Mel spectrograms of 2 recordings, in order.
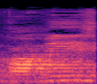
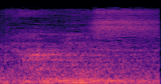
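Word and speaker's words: قميص: sekarang masih ada, yaitu mereka biasa mengatakan kalau qaf itu disebut go, ya. Jadi qalallahu ta'ala go, padahal harusnya qaf. Nah, itu namanya lah. Nah, di sini juga itu qamis disebut gamis. Misalnya as-saqaf, bacanya as-segaf. Nah, seperti itu.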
